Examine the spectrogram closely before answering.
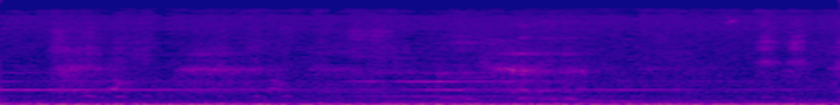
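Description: A lute is plucked softly in the distance.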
